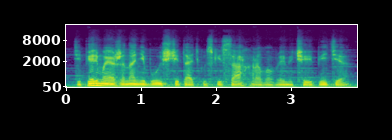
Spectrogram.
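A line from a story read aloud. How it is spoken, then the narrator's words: Plain. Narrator (Russian): сказал Ефим проповеднику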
